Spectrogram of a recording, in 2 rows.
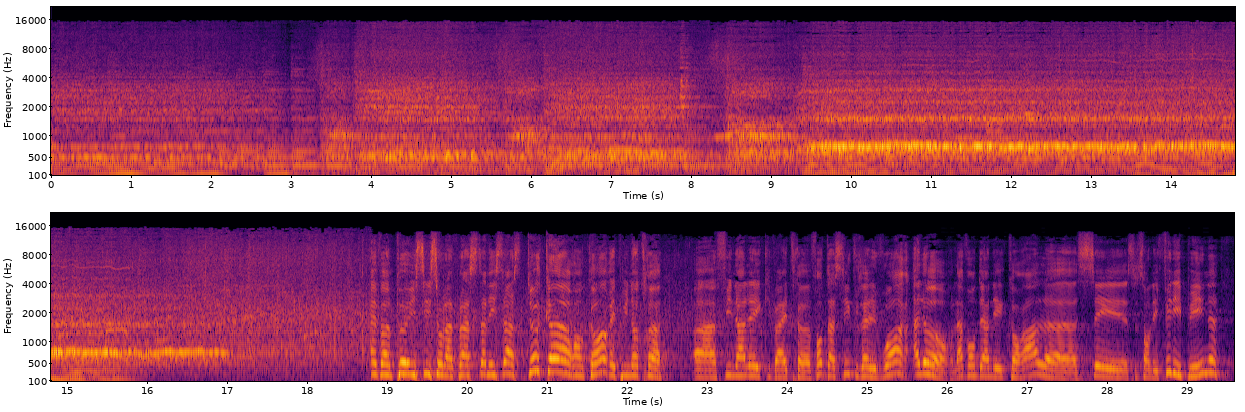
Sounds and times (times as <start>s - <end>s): Music: 0.0s - 17.8s.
